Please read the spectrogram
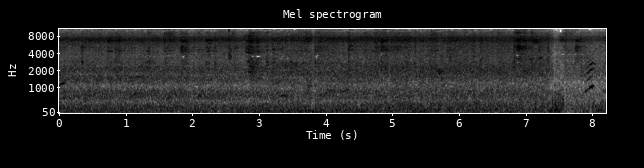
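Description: Steady wind buffeting the microphone, with ocean surf beneath it.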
